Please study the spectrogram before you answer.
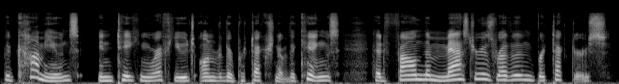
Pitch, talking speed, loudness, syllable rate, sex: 190 Hz, 175 wpm, -19 LUFS, 5.4 syllables/s, male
